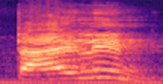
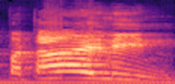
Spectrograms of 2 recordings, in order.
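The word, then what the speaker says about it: ptyalin: टाइलिन आप समझ सके मजाक मजाक में, इसलिए टाइलिन, पी साइलेंट है ना, अगर पी को जोड़ने लिखा पटाइलिन, क्या पटाइलिन, तो पी को साइलेंट है, जनरली इसको टाइलिन कहा जाता है।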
